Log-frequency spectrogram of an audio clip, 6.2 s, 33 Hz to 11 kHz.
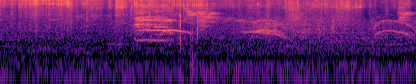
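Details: Kittens learning to walk beside their mother cat, meowing loudly; short arched meows around 2 s, 4 s and 5.7 s, rising then falling, against a noisy background with a sharp click near 2.7 s.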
